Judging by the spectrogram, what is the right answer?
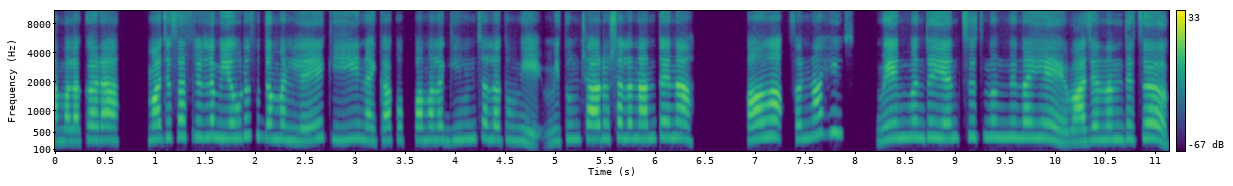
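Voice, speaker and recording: An aggrieved young caller with a high, slightly bright voice insists and pleads over a personal grievance, repeating herself during an emotional private phone call that was recorded. The sound is clean studio quality, free of echo.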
